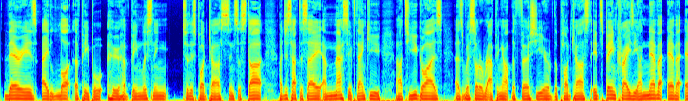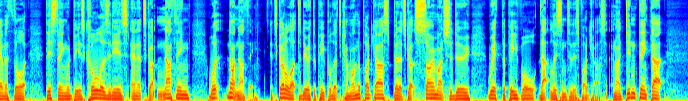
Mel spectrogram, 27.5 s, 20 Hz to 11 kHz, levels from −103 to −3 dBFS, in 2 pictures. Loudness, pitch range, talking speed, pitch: -21 LUFS, 95-105 Hz, 215 wpm, 100 Hz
